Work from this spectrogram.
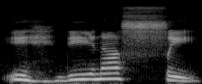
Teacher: Shad termasuk huruf tebal atau isti'ala. Jadi suara kita naik ke langit-langit.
